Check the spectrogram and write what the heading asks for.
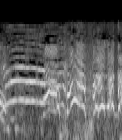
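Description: Women screaming as a floating pontoon tips under them: one long high scream, then shorter wavering cries, with a splash of water in the second half.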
